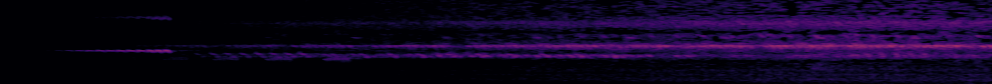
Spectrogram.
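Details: Insects in a natural setting: after a short brighter burst near the start, a steady high, shimmering trill builds slowly and grows louder toward the end, with a faint rustling background.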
